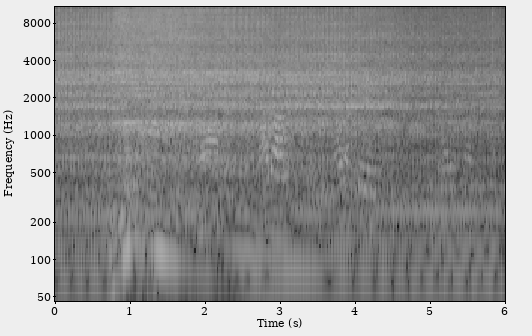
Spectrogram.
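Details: Audi A6 2.7T, used replacement engine, noise after 50 km with aux belt removed; harsh irregular metallic knocking and scraping while revving. Cause: engine backplate bolt backed out, contacting flywheel backside, probably not torqued.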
